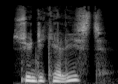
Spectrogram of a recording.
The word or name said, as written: syndikalist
